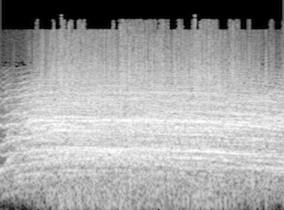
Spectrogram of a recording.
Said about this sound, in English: Well, thank you on behalf of the parents and children here at Doncaster. If we can have a big cheer from everybody, please. Big cheer.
